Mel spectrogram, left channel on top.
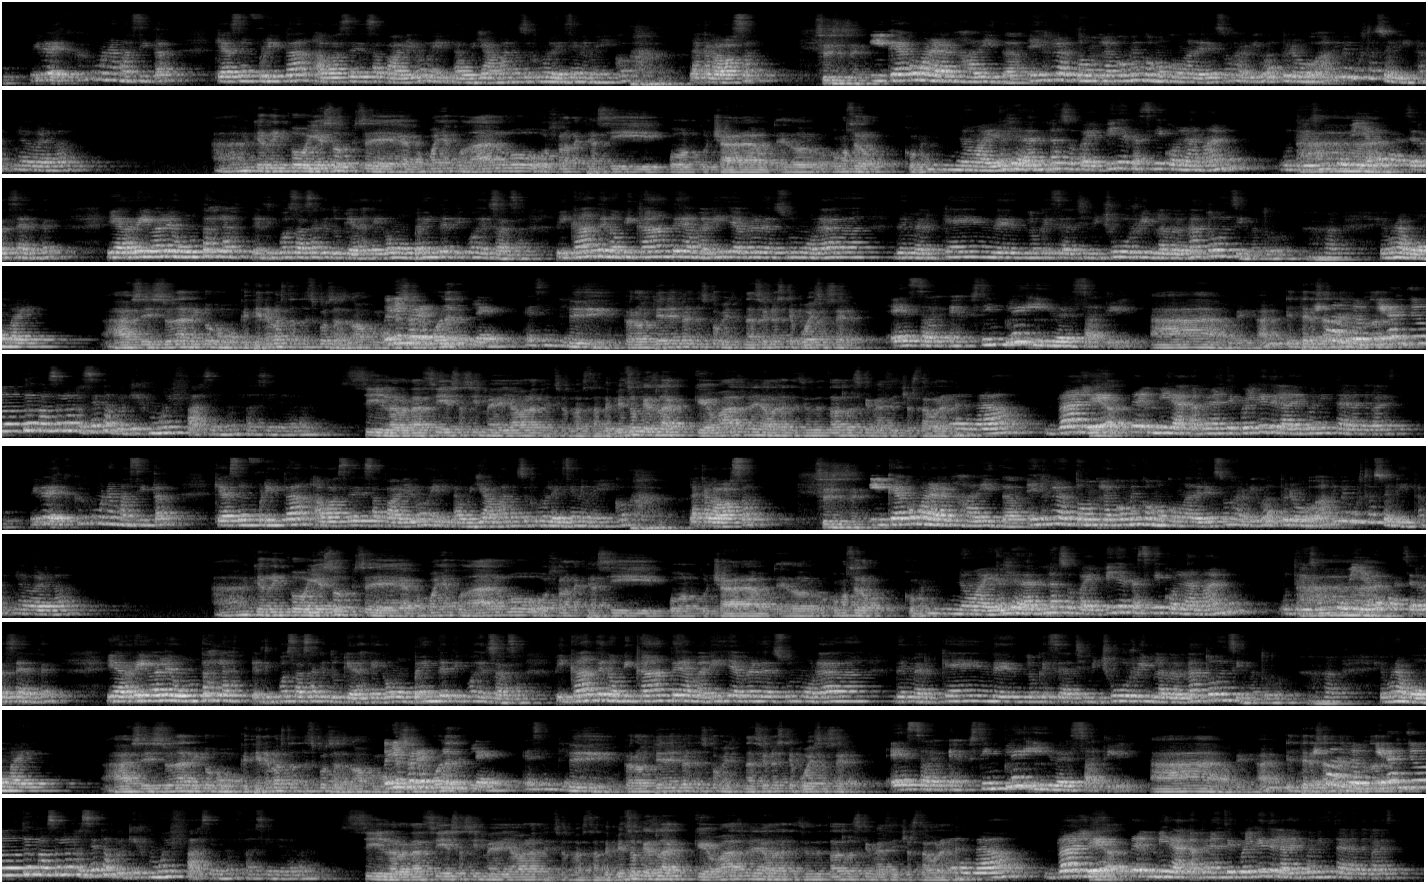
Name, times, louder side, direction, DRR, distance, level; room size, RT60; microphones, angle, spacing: voice 1, 0.3-1.7 2.1-6.3 6.9-7.6 8.0-8.2 8.7-14.9 23.4-26.6 27.0-29.0 29.3-33.7 34.0-37.1 37.4-41.8 42.3-43.1 46.5-48.4 51.6-54.0 55.8-60.1 66.4-70.8, right 1 dB, 75° right, -4 dB, 4.9 m, -20 dB
voice 2, 6.3-6.6 8.1-8.6 16.4-22.9 23.3-23.5 27.2-28.1 41.5-41.8 43.7-47.3 48.4-51.2 54.2-56.6 60.4-66.4 67.8-68.1, equal, 5° right, -3 dB, 2.8 m, -24 dB
16.5 x 9.7 x 4.1 m, 0.80 s
head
